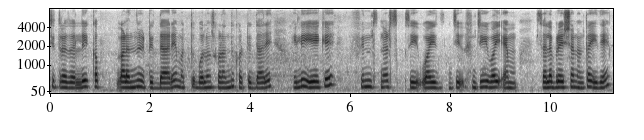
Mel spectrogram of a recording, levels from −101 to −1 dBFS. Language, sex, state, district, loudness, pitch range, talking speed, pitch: Kannada, female, Karnataka, Dharwad, -16 LUFS, 195-220 Hz, 100 wpm, 205 Hz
